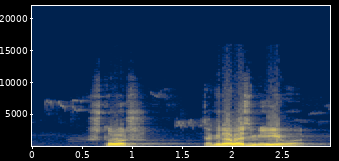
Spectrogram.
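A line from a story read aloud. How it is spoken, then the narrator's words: Monstrous bellow. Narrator (Russian): проревел бык с головой человека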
